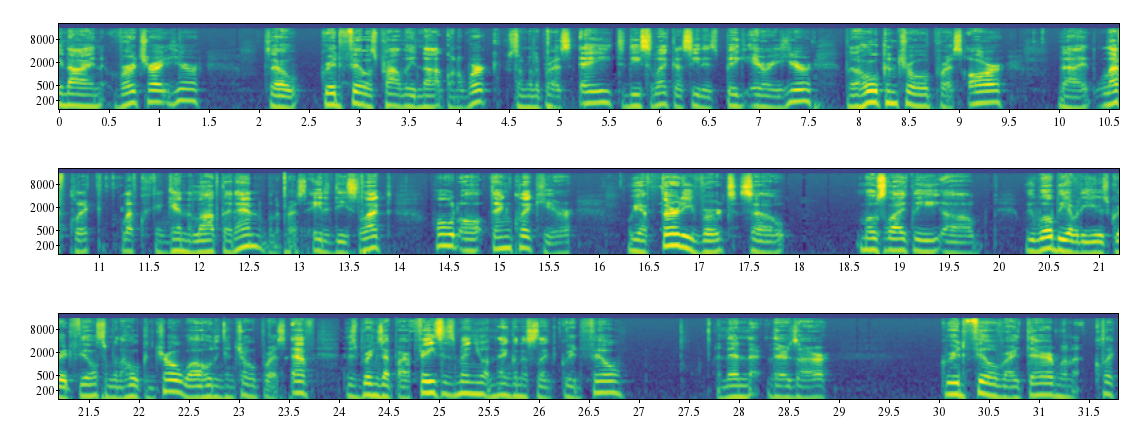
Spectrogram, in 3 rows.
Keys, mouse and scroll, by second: 0.7 middle click, 3.2 middle click, 4.9 a, 8.7 ctrl+r, 9.7 click, 9.8 click, 11.0 click, 11.1 click, 12.9 a, 14.6 alt+click, 14.8 alt+click, 26.2 click, 27.4 middle click.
